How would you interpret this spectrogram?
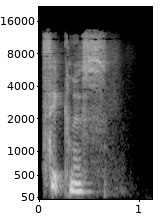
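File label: "thickness", British English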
